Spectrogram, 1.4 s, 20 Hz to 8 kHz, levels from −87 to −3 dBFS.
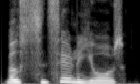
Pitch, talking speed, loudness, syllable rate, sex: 220 Hz, 130 wpm, -18 LUFS, 5.1 syllables/s, female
